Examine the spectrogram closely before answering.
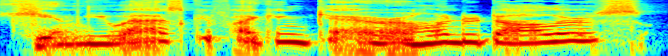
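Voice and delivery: high, slow, childlike put-on plea. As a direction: ask helplessly in a faked impaired voice.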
